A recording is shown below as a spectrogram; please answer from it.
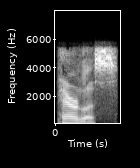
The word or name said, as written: Perlis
